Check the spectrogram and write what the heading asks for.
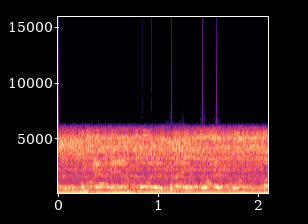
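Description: Heavy rock music with a singing voice, playing over the steady engine and road noise of a Cadillac Escalade driving on snow.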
